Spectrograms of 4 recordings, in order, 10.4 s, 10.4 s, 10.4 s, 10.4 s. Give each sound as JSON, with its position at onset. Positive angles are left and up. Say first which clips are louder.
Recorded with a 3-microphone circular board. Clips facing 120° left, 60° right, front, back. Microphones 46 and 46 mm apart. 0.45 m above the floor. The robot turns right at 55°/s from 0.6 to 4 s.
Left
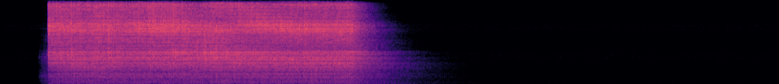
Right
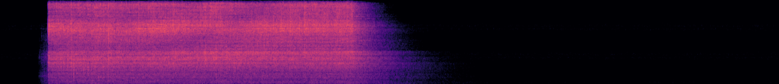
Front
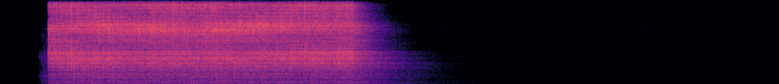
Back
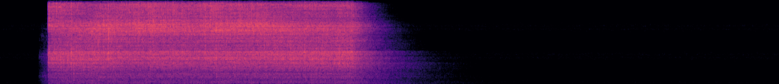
{"t": 0.6, "sound": "frying", "louder": "right 1 dB, even", "azimuth_deg": -105, "distance_m": 0.8}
